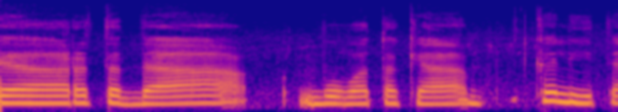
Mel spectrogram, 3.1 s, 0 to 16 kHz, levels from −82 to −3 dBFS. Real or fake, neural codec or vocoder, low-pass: fake; vocoder, 44.1 kHz, 128 mel bands every 256 samples, BigVGAN v2; 14.4 kHz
